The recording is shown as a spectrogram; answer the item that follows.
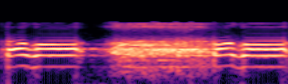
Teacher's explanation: طا کو پر پڑھیں گے. طا حروف مستعلیہ میں سے ہے.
